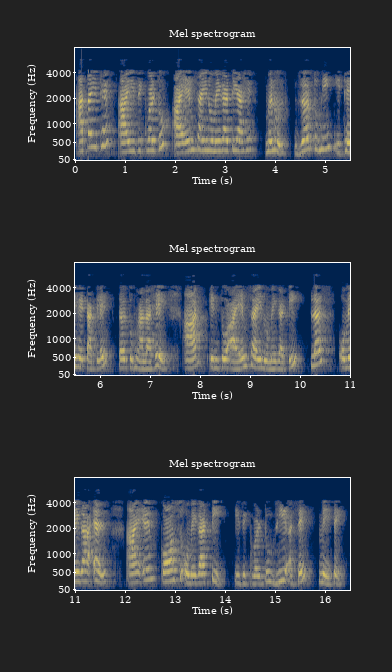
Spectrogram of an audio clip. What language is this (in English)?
Marathi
